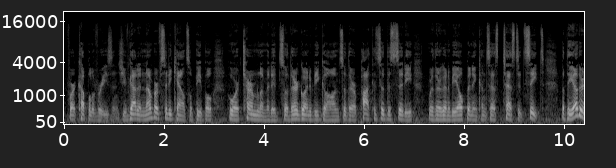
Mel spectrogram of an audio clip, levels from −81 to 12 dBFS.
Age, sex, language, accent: 40-59, male, English, American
